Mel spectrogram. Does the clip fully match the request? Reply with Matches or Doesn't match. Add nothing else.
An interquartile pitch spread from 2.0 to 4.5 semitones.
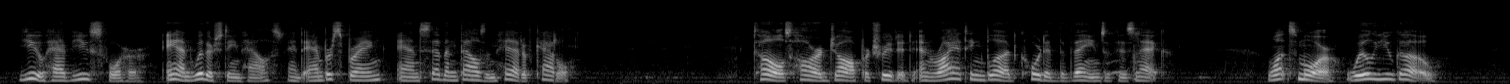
Doesn't match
